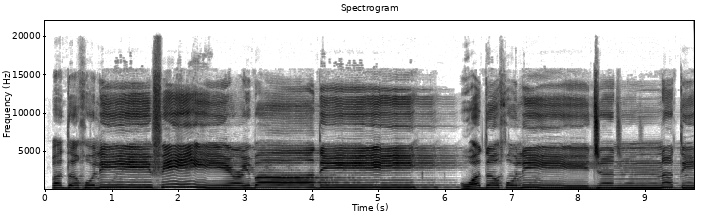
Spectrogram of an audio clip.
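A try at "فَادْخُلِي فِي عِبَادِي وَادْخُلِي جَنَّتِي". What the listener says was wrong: یہ مد اصلی جو ہے نا، یہ چیزیں آپ سمجھیں. فادخلی فی عبادی، یہ زیادہ ہو رہا ہے. فادخلی فی عبادی وادخلی جنتی.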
